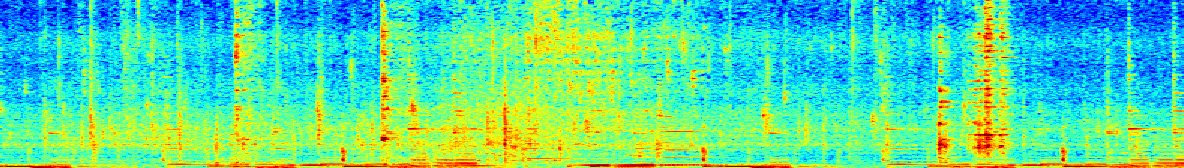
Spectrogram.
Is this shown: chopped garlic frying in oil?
yes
